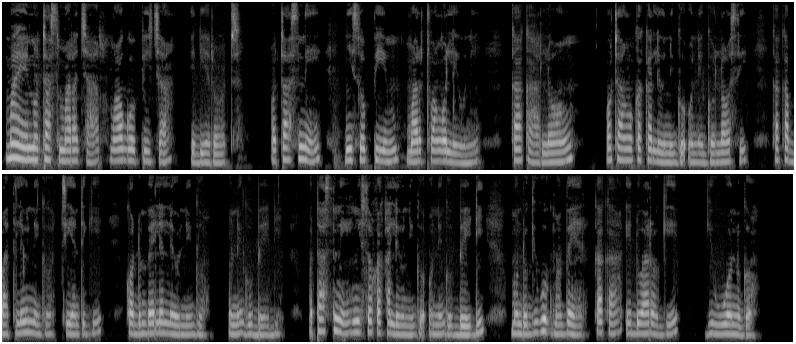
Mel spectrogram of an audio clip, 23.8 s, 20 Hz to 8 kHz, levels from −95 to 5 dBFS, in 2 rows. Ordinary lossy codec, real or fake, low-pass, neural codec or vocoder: none; real; none; none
